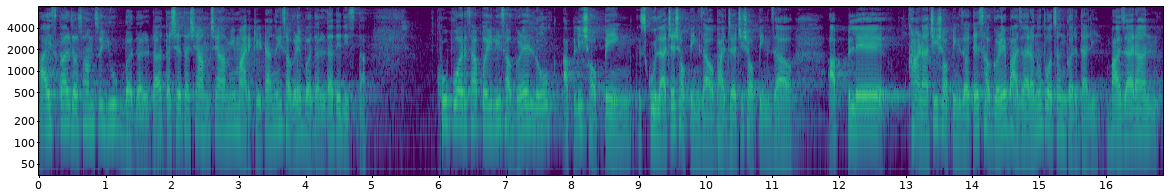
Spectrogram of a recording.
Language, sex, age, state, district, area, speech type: Goan Konkani, male, 18-30, Goa, Bardez, urban, spontaneous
